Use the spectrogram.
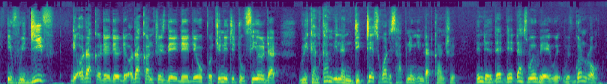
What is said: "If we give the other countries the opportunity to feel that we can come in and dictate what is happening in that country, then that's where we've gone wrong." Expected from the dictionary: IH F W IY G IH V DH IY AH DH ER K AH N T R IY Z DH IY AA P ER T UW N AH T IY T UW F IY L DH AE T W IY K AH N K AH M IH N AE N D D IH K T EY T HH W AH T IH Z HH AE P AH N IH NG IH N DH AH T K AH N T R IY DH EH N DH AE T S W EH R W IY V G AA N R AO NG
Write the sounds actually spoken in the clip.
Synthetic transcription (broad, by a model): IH F W IY G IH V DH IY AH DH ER K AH N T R IY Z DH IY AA P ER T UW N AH T IY T UW F IY L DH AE T W IY K AH N K AH M IH N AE N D D IH K T EY T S W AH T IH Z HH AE P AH N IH NG IH N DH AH T K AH N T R IY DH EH N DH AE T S W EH W W IY V G AA N R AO NG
